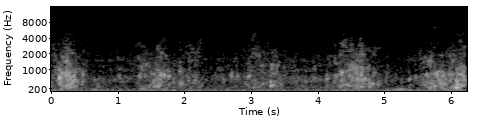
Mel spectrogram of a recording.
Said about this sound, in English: The waves are relaxing.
